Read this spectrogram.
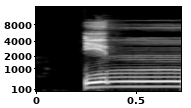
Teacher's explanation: Nah, kenapa untuk nun dan mim ini ketika bertasydid dia itu lebih bukan hanya ditekan tapi tahan? Karena ada kadar suara yang masuk ke hidung dulu, sehingga kadar pelafalannya lebih lama. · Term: gunnah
